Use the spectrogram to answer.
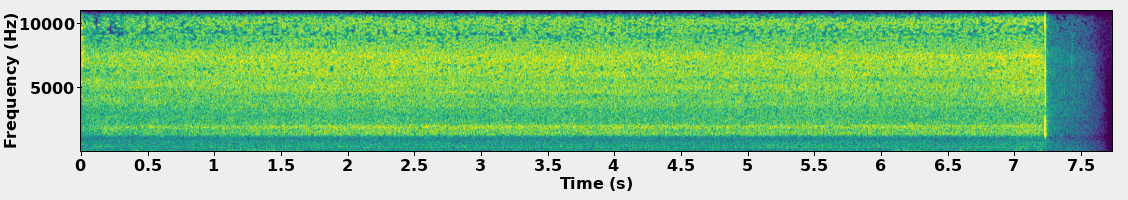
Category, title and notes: Sound effects > Objects / House appliances
WATRSpray-Samsung Galaxy Smartphone, MCU Water Hose, Jet Mode Nicholas Judy TDC
A water hose spraying in jet mode.
jet, Phone-recording, spray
